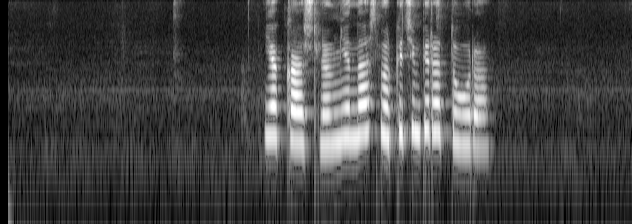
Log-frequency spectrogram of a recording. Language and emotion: Russian, sad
